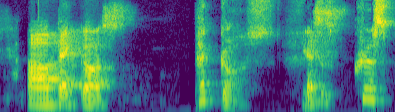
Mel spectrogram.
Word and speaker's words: Pekgoz: Pekgoz.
